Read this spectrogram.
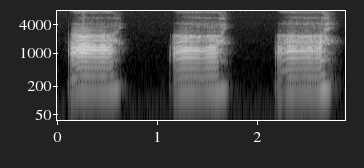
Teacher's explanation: That's where ain sound comes from, the middle part of throat.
